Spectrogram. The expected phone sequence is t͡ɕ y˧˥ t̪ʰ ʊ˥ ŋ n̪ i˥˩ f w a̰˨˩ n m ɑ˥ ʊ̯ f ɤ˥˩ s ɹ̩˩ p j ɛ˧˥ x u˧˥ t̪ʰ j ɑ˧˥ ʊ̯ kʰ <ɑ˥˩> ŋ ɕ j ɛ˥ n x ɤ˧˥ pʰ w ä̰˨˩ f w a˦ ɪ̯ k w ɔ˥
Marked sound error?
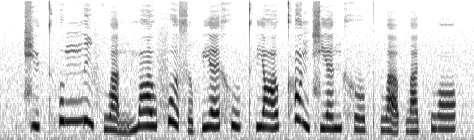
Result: no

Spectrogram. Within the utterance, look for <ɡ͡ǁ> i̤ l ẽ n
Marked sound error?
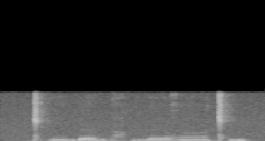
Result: no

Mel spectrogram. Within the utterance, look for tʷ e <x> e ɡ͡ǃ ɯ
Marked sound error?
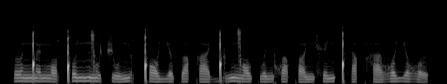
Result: yes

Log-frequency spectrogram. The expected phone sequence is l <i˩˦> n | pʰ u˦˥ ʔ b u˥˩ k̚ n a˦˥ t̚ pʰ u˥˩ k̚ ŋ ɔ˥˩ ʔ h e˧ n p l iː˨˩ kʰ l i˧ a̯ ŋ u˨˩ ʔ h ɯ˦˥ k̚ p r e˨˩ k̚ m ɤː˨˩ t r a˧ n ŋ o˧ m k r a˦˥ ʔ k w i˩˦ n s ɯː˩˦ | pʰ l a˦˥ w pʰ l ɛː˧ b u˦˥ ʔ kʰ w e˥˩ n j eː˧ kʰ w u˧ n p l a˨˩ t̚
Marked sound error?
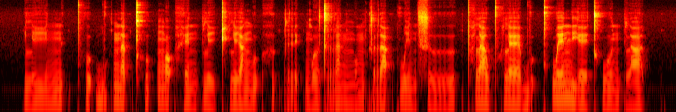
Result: no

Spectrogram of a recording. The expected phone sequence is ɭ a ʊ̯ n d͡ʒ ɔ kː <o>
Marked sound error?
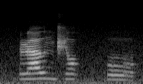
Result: no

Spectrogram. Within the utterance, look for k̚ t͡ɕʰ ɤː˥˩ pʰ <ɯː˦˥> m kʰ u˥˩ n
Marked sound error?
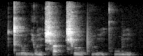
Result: no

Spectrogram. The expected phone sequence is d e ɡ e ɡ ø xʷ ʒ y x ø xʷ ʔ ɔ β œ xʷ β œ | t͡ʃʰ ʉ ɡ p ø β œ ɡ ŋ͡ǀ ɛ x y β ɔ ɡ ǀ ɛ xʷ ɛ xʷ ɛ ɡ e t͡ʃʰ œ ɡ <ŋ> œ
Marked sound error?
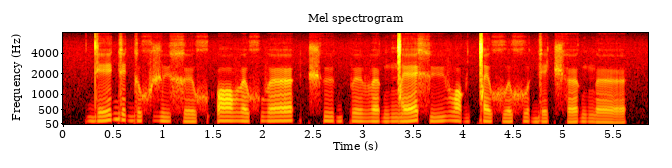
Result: no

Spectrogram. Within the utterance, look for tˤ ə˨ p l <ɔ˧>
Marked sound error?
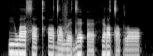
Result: no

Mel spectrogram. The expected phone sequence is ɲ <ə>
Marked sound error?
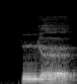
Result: no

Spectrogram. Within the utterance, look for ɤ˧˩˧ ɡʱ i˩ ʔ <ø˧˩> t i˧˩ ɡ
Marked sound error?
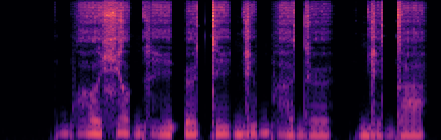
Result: no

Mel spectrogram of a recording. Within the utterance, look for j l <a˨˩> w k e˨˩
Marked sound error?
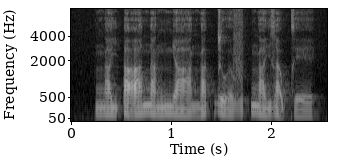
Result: yes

